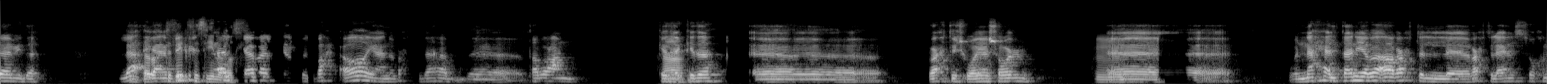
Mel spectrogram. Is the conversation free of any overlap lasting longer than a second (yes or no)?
no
